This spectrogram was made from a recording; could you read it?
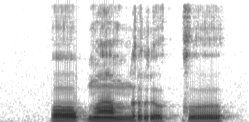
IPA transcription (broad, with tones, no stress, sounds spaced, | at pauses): ɔ˦ b ã˦ m r ʊ˨ k ʊ˦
